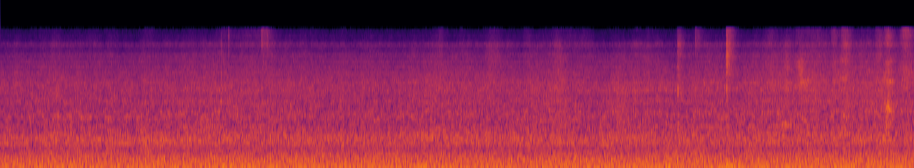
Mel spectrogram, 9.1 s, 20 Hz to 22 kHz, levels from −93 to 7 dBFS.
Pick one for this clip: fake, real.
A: fake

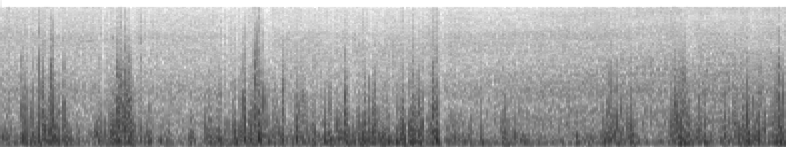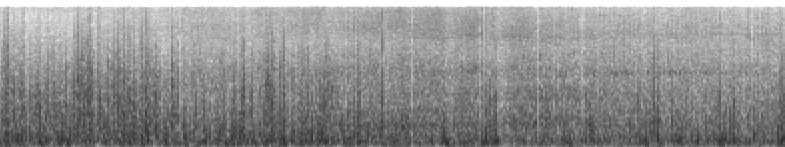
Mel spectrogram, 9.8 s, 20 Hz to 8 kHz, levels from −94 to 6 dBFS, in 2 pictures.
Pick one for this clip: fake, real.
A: fake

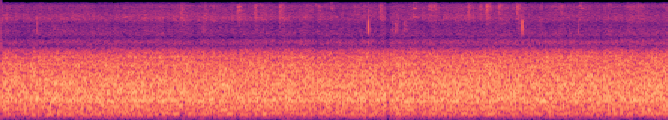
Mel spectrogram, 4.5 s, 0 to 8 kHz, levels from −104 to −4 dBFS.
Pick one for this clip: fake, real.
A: real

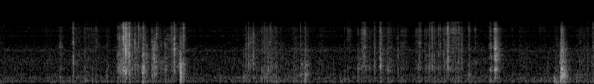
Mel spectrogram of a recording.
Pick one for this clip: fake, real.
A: fake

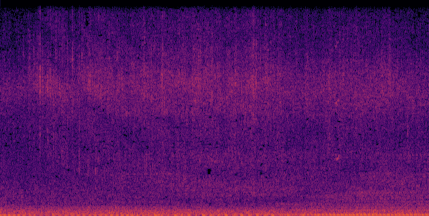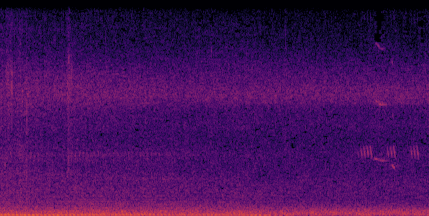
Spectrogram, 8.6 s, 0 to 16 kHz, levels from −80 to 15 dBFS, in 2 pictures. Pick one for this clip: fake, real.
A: real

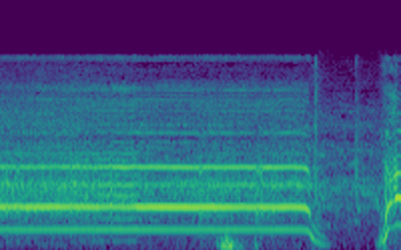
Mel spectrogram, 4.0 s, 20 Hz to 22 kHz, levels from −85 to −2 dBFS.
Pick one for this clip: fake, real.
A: real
